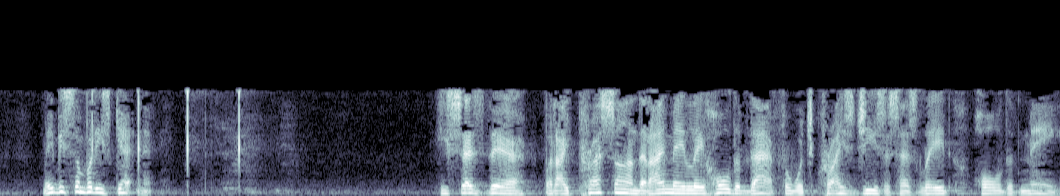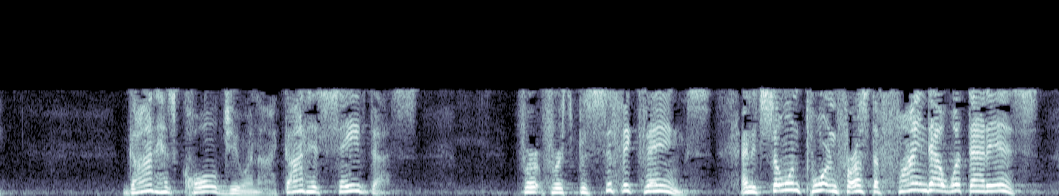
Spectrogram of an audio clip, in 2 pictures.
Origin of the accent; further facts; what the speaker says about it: Yonkers, New York, United States; But, I grew up in Mulford Gardens. If you're familiar with … that's where they're from. They're from that area. … because we were the only white family there.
